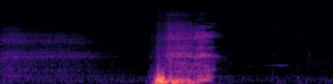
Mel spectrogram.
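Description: A man sighs heavily close to a clip-on lapel microphone about a second in, after a faint in-breath; the breath hitting the mic adds a low rumble.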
